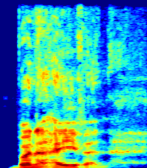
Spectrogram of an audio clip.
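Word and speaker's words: Bunnahabhain: I I was looking up the pronunciation and it's not that uh difficult. Really sweet. Bunah Haven and it's got a lot of um Yeah, it's got a lot of uh Irish to it.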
